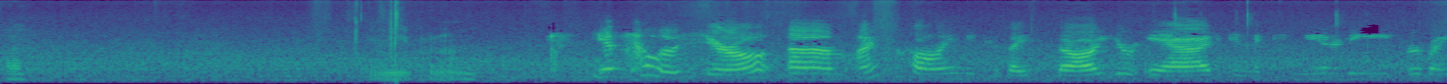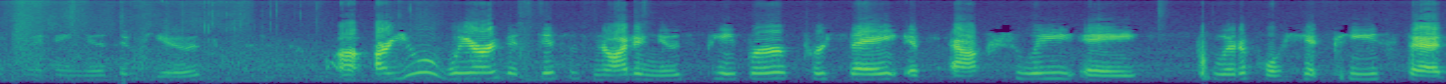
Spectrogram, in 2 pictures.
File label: Anonymous Voicemail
